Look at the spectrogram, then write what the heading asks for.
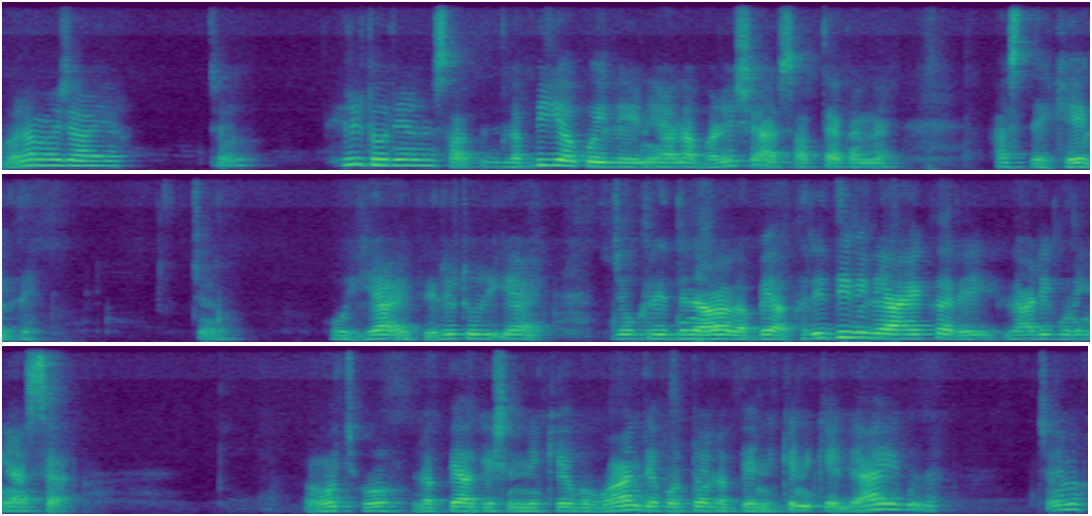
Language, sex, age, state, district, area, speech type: Dogri, female, 60+, Jammu and Kashmir, Jammu, urban, spontaneous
